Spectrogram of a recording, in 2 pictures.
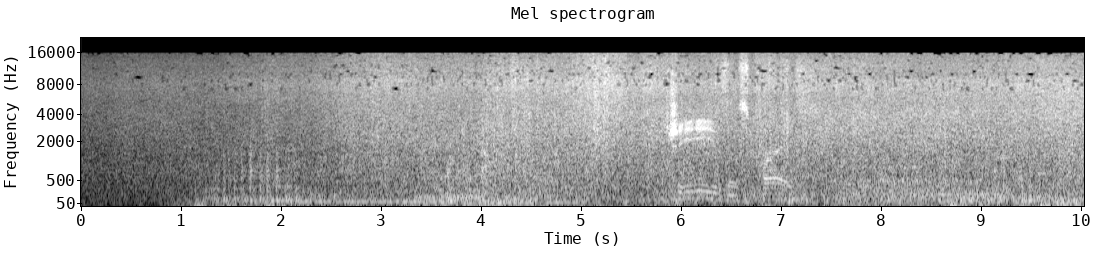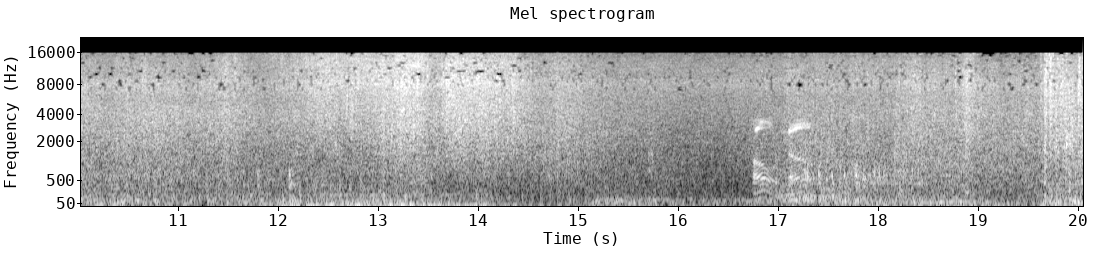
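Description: Huge waves crash and roar.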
